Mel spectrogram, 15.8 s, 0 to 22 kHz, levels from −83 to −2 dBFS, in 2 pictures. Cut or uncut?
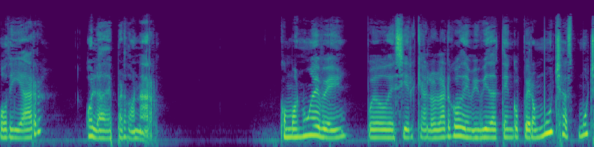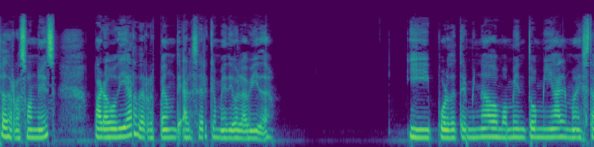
uncut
